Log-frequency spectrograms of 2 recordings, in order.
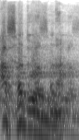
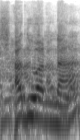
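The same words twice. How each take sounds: First: The word ashhadu is said with an 's' sound. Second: The word ashhadu is said with an 'sh' sound. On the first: "তিনি সিন বলতে পারতো" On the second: "শিন বলতে পারতো না"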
